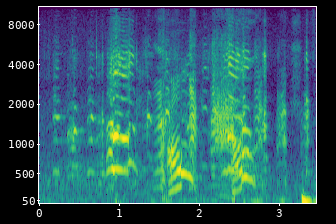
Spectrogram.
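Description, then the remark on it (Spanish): A duck quacks in a short series of harsh, nasal calls, three or four bursts in a row, clear, with no voices over them. “Es un pato.”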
